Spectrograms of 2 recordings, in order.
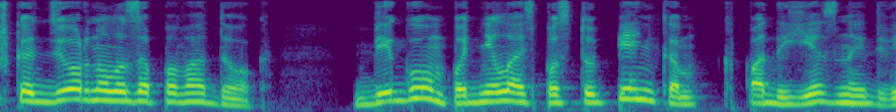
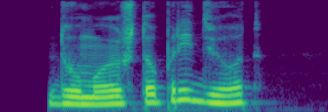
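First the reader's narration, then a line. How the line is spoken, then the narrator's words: Soft reply. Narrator (Russian): мягко отозвалась Лена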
